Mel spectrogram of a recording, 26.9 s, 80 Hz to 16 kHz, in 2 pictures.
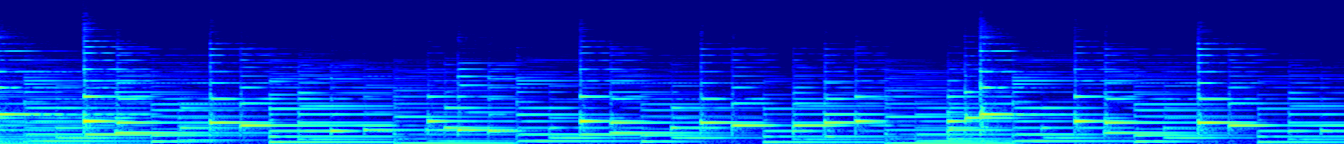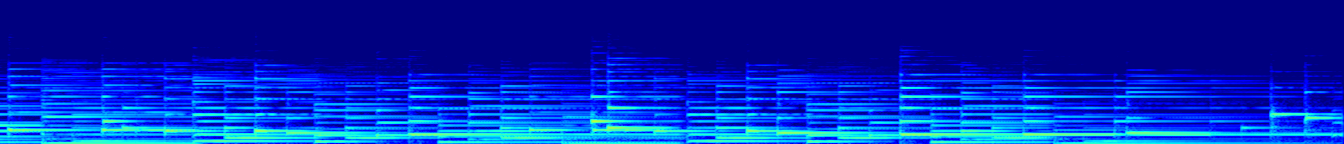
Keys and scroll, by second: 23.8 Escape.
